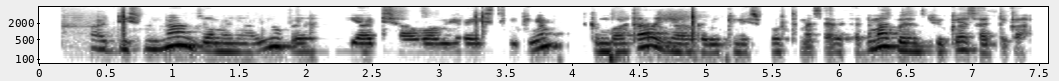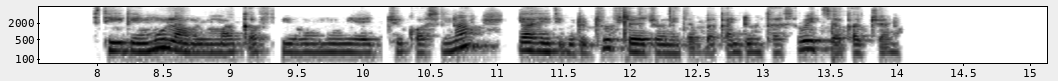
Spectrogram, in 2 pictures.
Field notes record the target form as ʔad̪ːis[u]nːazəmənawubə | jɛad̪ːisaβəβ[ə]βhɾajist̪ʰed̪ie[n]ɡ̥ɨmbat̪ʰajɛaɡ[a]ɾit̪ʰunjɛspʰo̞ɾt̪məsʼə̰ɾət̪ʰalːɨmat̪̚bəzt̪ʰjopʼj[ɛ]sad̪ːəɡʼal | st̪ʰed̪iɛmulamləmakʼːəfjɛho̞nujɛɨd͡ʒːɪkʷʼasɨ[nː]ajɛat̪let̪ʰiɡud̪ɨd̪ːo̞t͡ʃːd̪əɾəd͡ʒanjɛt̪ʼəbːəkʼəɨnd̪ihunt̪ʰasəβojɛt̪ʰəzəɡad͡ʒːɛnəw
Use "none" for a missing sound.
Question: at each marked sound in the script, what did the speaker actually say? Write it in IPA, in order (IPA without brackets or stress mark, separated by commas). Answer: u, a, m, ə, a, nː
